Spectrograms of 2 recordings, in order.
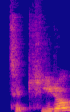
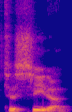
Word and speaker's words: TaCito: TaCito. Is that how you pronounce it? No, it's TaCito, TaCito.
